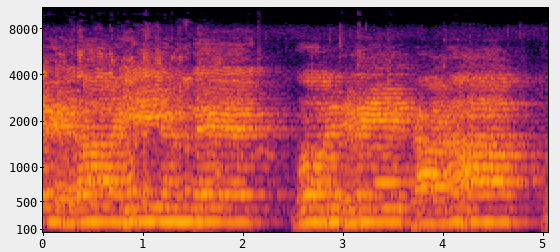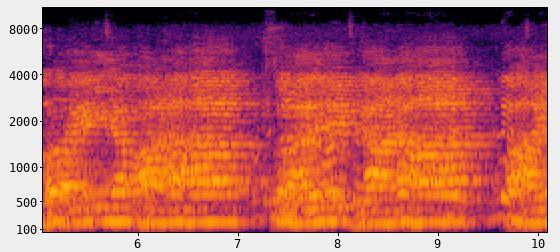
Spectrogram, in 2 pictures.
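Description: Mantras chanted in a steady, nearly single-pitch recitation, in phrases of about two and a half seconds with short breath breaks between them.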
